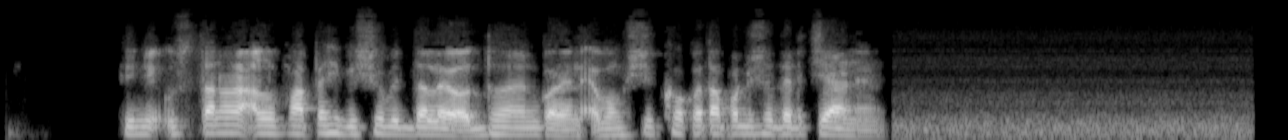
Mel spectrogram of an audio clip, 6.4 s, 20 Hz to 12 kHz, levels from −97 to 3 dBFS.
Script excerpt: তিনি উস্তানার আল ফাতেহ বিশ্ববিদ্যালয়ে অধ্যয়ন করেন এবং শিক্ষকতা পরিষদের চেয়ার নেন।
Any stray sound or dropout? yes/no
no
